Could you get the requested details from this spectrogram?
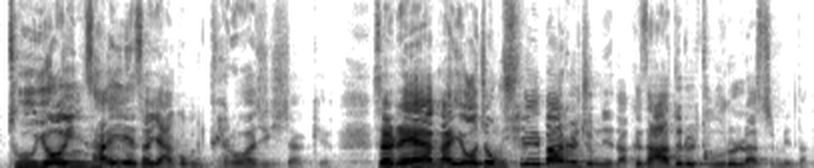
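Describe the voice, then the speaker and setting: A pastor's sermon delivered by a man with a high, very animated voice that swings widely in pitch. He tells the story playfully, voices the characters' lines himself, and keeps turning to the congregation. He is speaking inside a church. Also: quick pace. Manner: humorous, addressing the congregation directly. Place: church sanctuary.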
